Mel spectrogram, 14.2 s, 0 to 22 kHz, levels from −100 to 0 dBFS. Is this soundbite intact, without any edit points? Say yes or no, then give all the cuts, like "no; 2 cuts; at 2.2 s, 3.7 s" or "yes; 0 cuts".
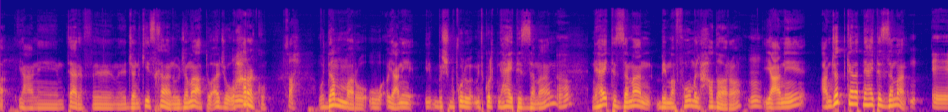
yes; 0 cuts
